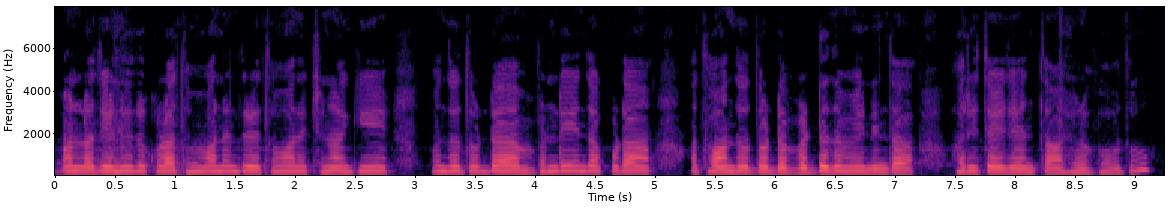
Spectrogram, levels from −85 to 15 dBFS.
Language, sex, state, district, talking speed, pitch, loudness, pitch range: Kannada, female, Karnataka, Dharwad, 130 wpm, 225 Hz, -27 LUFS, 215-230 Hz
